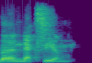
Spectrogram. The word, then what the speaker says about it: NXIVM: They are called NXIVM. – How's it spelt? – It is spelled NXIVM, and those are all capital letters. So, you know, exactly like it doesn't sound.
